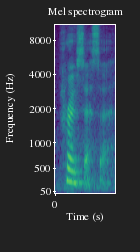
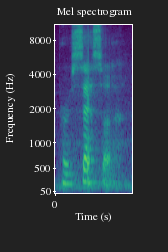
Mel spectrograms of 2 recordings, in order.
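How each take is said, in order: First: The stress is on the first syllable. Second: The stress is on a later syllable. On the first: The speaker calls it right. "The emphasis is at the beginning of processor" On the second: The speaker calls it wrong. "It's not processor, right? The emphasis is not here"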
